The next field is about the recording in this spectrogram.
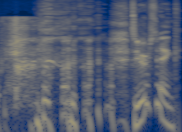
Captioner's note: both speakers lauging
